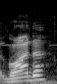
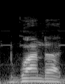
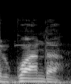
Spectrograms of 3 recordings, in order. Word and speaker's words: Rwanda: Guanda. Rwanda. Just say Rwanda.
